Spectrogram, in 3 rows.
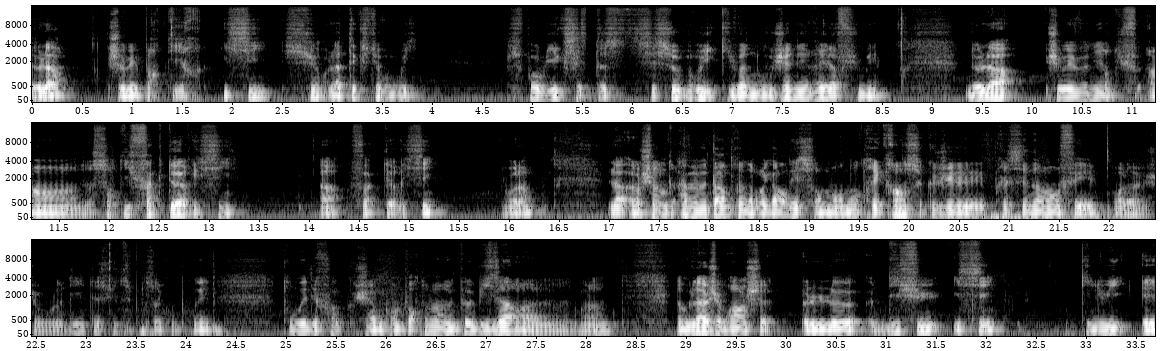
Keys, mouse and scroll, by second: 3.8 click, 9.7 click, 13.9 click, 28.3 click.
